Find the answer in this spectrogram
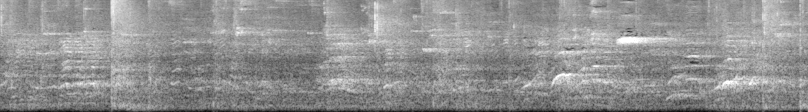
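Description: Indoor volleyball rally in a large hardwood-floored gym: a few sharp smacks of the ball being hit or landing on the floor, amid players' shouts and calls.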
